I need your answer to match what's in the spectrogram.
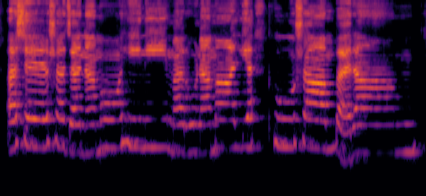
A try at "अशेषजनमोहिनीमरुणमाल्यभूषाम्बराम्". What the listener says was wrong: So next time when you chant, try to chant without taking a pause after this malya. So it's Ashesha Janamohini Marunamalya Bhushambaram. Without a pause. So, just to clarify, these are long verses or long padas. So, sometimes, we need to hold our breath and chant in one go.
